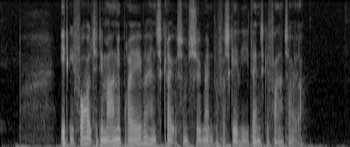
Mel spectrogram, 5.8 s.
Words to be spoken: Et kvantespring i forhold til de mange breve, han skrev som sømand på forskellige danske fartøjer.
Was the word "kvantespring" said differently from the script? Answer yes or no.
yes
